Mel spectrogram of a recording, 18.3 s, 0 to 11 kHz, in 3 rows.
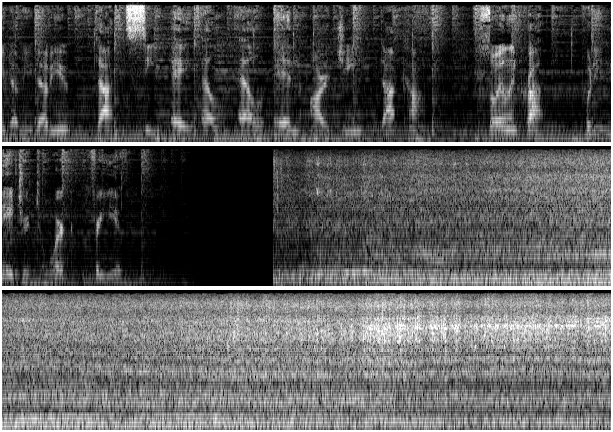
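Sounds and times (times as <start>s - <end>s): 
speech: 0.0s - 7.4s
tractor-towed multi-purpose orchard mower engine drone behind a small 80-horsepower tractor: 8.8s - 18.2s
walnut-blowing mower blowing roar: 8.8s - 18.2s.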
